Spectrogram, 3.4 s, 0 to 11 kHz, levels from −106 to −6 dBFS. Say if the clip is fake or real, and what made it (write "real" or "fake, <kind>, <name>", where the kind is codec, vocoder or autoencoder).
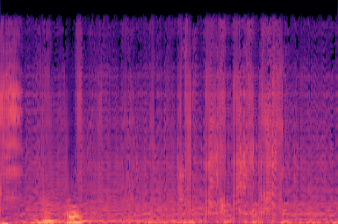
fake, vocoder, BigVGAN v2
